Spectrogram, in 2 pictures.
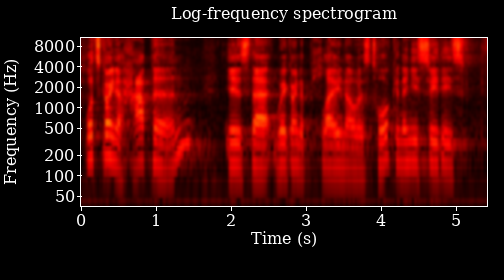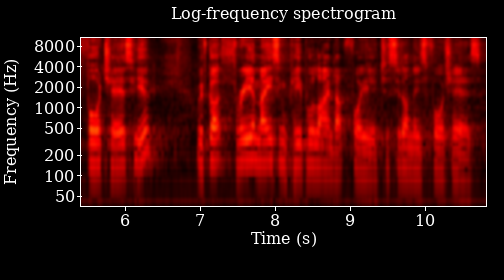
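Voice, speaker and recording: A man's voice: on the high side, a little slow. A middle-aged man hosting a conference, introducing a session in a jokey, informal way from a podium mic in a large hall. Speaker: conference host. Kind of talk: stage introduction. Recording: reverberant hall.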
